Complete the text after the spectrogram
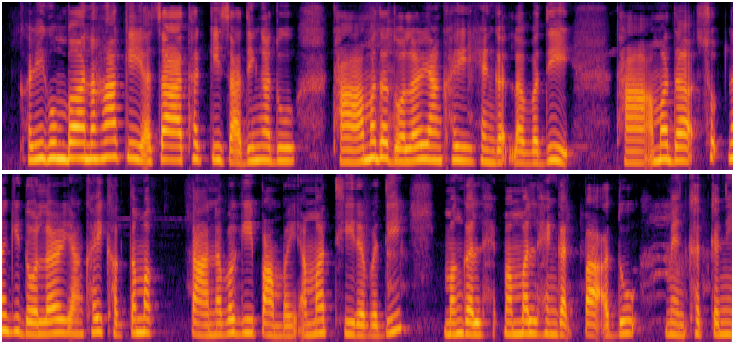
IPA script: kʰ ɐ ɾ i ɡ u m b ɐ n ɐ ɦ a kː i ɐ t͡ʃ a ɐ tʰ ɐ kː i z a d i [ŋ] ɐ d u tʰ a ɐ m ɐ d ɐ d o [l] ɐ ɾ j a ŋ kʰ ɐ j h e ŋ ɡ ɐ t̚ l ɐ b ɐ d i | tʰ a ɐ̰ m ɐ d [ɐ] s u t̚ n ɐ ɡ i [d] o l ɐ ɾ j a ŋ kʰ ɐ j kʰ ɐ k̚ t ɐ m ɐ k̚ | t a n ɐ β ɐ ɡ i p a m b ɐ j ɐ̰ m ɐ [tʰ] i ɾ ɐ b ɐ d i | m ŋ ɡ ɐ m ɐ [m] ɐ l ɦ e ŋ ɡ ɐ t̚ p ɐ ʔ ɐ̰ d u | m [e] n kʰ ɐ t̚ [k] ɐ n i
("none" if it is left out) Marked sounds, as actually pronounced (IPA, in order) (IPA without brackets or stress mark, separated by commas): ŋ, l, ɐ, d, tʰ, m, e, k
